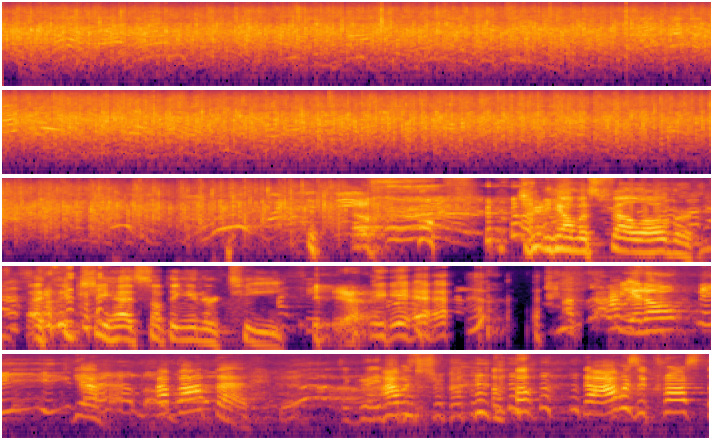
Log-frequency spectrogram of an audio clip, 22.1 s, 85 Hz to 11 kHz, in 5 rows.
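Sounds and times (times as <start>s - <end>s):
faint voices and whoops: 0.0s - 14.3s, 15.0s - 20.2s
dense applause from a large audience: 0.0s - 15.0s
laughter: 0.0s - 22.1s
speech: 10.8s - 19.4s, 20.0s - 22.1s.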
